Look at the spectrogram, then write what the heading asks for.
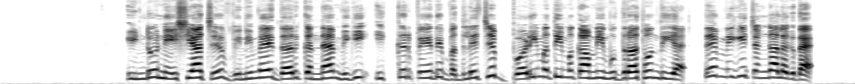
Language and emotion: Dogri, happy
